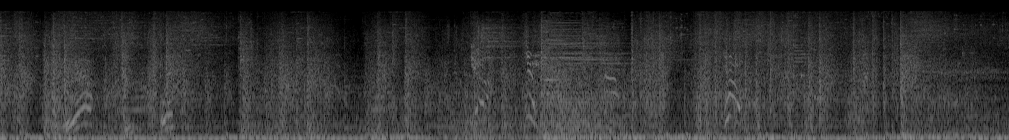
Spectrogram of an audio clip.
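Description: Weapons clash and slash with sharp impacts.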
